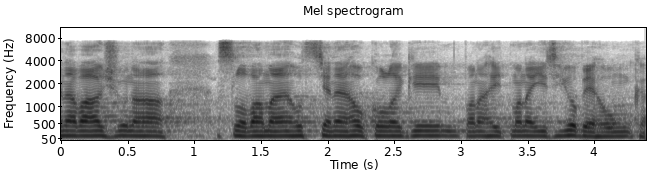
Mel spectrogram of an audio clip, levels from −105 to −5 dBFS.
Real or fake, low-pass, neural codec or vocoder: real; 7.2 kHz; none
